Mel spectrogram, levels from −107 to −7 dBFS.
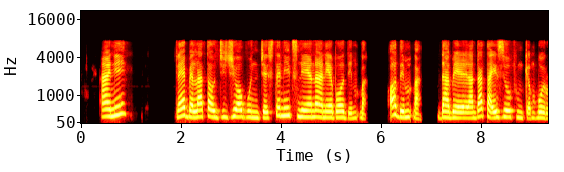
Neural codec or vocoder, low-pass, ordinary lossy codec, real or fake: codec, 16 kHz, 2 kbps, X-Codec, HuBERT features, trained on LibriSpeech; 7.2 kHz; none; fake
